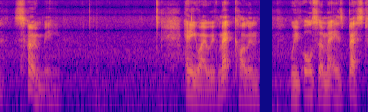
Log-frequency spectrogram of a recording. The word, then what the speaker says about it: Colin: and we know that it's pronounced Colin not as is more popular in America colon um that joke amused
